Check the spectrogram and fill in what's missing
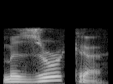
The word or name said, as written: mazourka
